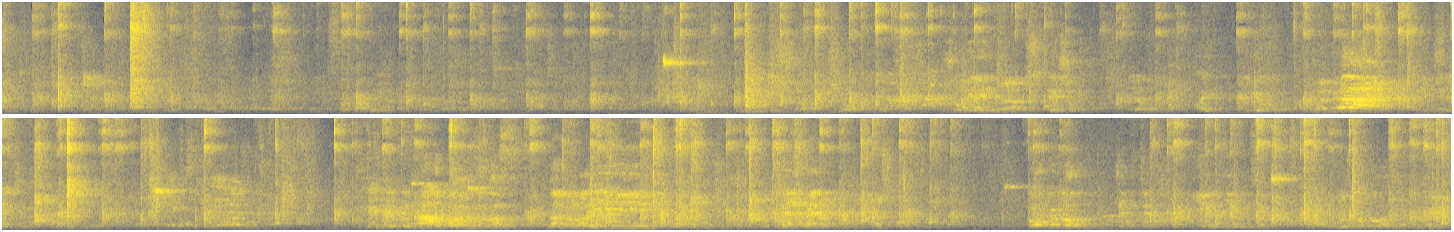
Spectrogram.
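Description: A table tennis ball bounces on a table.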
